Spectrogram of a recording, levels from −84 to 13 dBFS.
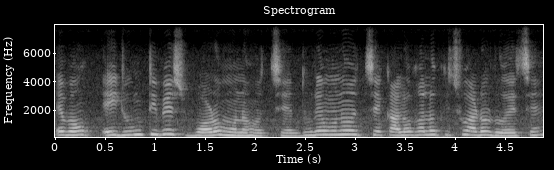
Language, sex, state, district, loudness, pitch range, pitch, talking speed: Bengali, female, West Bengal, Purulia, -16 LUFS, 225-270 Hz, 255 Hz, 195 wpm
